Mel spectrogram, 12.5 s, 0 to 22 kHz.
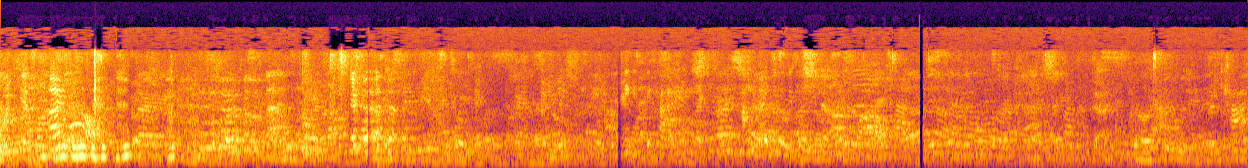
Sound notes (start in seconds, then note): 2.0 audience chatter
